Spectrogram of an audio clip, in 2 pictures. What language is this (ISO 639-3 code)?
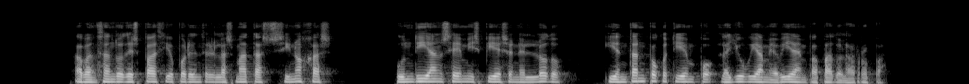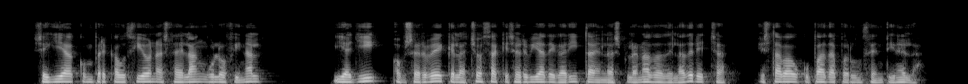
spa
